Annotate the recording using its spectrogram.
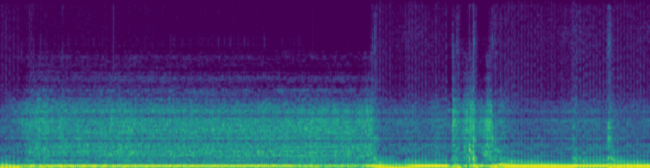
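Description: Heavily distorted electric guitar played loud through amp cabinets: a low chord is struck and left to ring for about three and a half seconds, then struck again several times near the end.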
